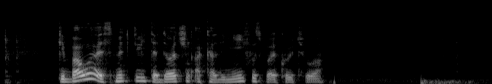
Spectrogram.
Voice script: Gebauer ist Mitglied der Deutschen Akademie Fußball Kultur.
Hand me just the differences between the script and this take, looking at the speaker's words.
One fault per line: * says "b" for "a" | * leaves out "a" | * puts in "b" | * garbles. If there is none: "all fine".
all fine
